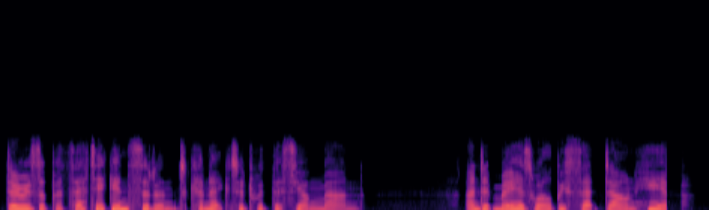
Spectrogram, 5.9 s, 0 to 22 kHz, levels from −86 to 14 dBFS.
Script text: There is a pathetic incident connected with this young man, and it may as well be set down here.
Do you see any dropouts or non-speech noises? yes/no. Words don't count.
yes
